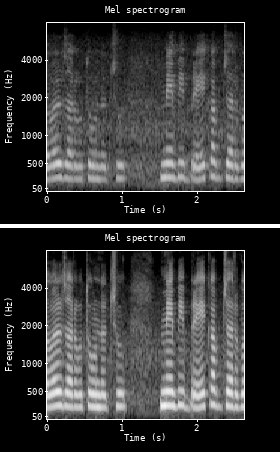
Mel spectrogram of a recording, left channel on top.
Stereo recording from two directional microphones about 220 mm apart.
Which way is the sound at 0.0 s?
45° right (ahead or behind).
